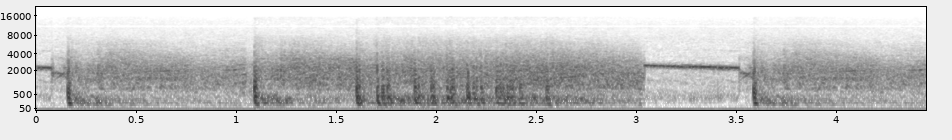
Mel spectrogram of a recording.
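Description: Aerial fireworks going off: a steady crackle punctuated by several sharp bangs. About three seconds in, a short whistle falls slightly in pitch and ends in another bang.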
